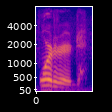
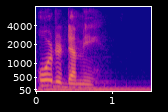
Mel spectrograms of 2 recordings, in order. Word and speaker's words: ordered: ordered me to okay now in between ordered and the M here you're adding an extra sound saying order D okay you want to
